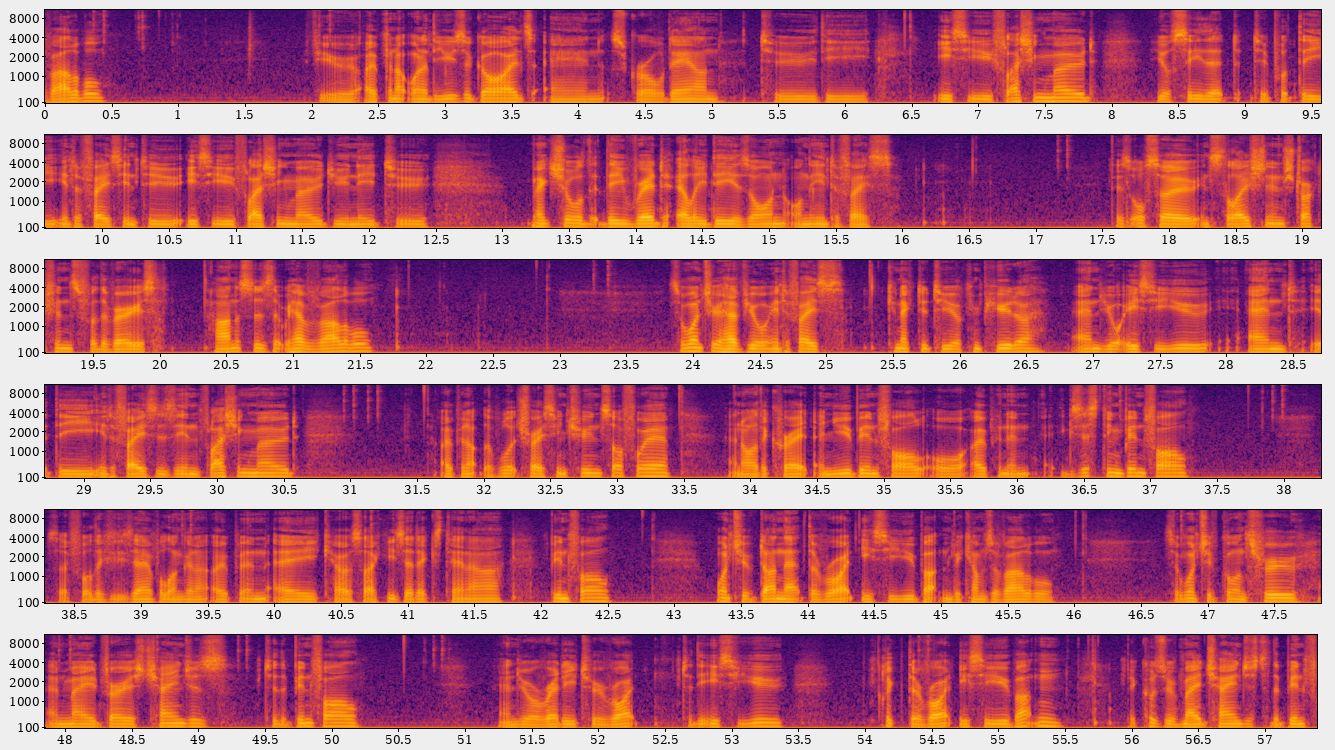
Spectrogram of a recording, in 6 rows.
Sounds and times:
Speech: 0.0 - 0.5, 2.0 - 12.5, 13.2 - 16.0, 17.6 - 21.7, 23.8 - 30.7, 31.6 - 37.4, 38.3 - 42.6, 43.3 - 45.9, 46.7 - 50.3, 51.2 - 53.4, 54.0 - 57.3.

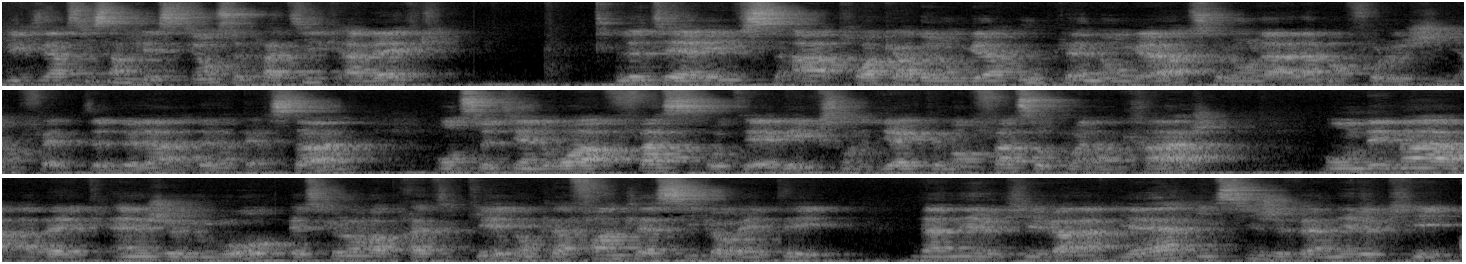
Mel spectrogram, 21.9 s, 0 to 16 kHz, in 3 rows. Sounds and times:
Speech: 0.0 - 2.2, 3.0 - 21.9.

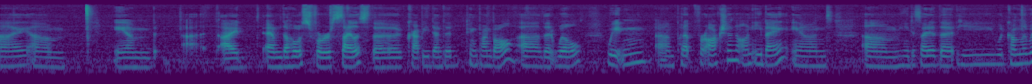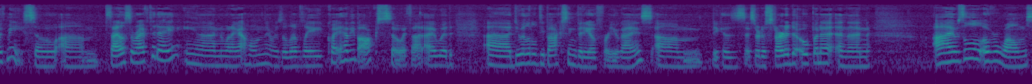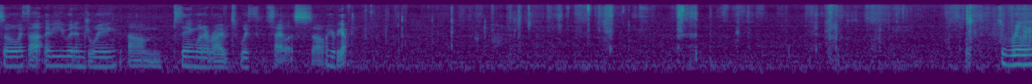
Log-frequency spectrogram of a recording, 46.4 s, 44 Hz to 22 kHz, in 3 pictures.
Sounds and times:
Speech: 1.7 - 28.6, 29.5 - 36.3, 45.9 - 46.4.

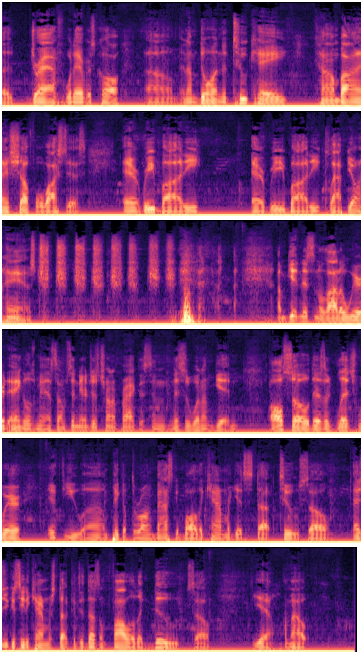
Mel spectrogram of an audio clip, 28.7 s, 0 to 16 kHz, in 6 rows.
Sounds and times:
Speech: 0.0 - 28.6.

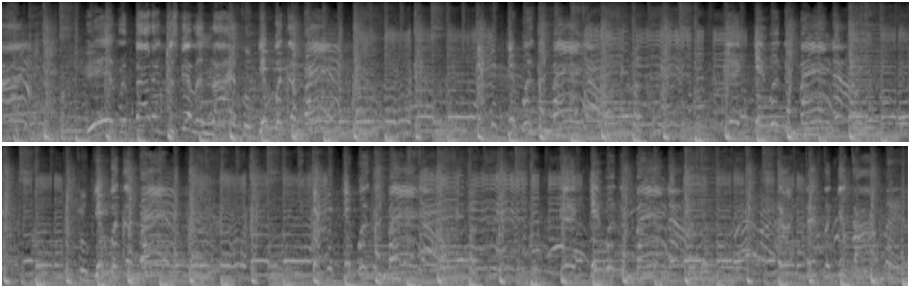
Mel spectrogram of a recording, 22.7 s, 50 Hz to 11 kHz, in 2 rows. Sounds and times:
Music: 0.0 - 22.6.

